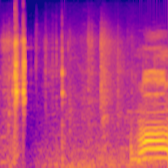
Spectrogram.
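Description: A couple of quick, sharp metallic clinks about a quarter second in, then a man's voice saying a word near the end.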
